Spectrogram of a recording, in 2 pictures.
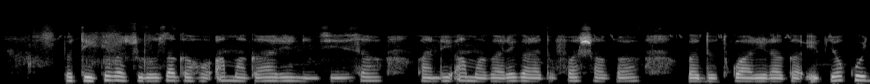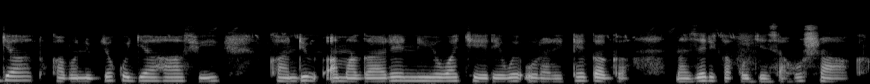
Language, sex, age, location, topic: Kinyarwanda, female, 18-24, Musanze, finance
